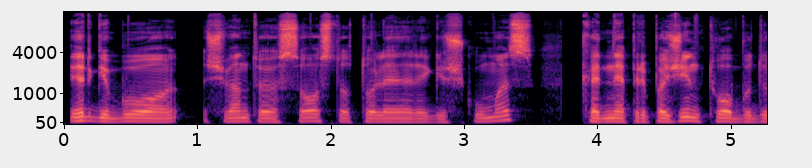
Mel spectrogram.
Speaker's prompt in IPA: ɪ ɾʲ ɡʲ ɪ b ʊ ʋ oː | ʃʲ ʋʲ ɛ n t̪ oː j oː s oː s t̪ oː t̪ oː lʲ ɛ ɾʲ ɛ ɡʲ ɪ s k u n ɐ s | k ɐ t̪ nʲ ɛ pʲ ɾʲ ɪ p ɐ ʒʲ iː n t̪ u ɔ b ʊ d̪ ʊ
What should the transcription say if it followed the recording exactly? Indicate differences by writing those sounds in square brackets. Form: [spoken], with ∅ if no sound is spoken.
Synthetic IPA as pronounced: ɪ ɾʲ ɡʲ ɪ b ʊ ʋ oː | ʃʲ ʋʲ ɛ n t̪ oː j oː s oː s t̪ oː t̪ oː lʲ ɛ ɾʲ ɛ ɡʲ ɪ [ʃ] k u [m] ɐ s | k ɐ t̪ nʲ ɛ pʲ ɾʲ ɪ p ɐ ʒʲ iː n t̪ u ɔ b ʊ d̪ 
